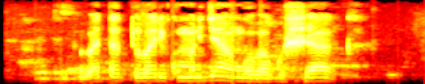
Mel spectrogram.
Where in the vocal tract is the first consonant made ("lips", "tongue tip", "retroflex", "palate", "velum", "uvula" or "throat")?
lips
